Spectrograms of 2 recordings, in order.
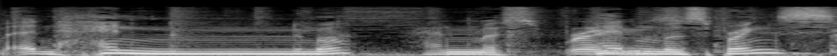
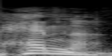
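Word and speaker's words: Hanmer Springs: In Hanma Springs. We all say it wrong. We do. It's got everyone go Hamna. Yeah. There's no ham.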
